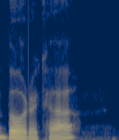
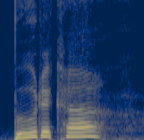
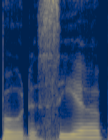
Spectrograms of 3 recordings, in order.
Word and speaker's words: Boudica: I'm going to pronounce her name Boudica, because that is what how I think it's said. Although some people pronounce it Boudica. For a long time, people thought it was called Boadicea, but that was based on just misreading somebody's writing, where they thought a C was an E at the end.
